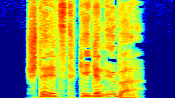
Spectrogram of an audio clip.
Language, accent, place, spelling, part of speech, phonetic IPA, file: German, Germany, Berlin, stellst gegenüber, verb, [ˌʃtɛlst ɡeːɡn̩ˈʔyːbɐ], De-stellst gegenüber.ogg
- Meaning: second-person singular present of gegenüberstellen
